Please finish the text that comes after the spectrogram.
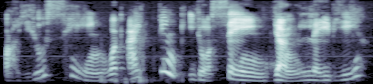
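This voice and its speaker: A woman's voice: low-pitched, big pitch swings, slow, bright, forceful tone, slightly rough, exaggerated voice. A woman voicing a domineering older pony mare, a stern mother with a scornful, condescending manner. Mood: menacing.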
